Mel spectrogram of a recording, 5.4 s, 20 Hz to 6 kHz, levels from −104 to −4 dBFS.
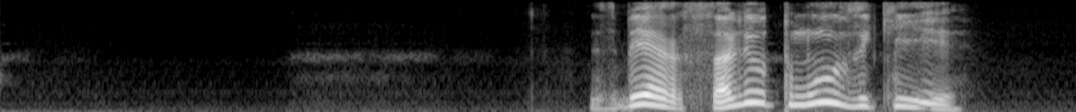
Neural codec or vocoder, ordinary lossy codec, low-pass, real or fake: codec, 16 kHz, 8 kbps, FunCodec, trained on LibriTTS, 25 frames a second; none; 5.4 kHz; fake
